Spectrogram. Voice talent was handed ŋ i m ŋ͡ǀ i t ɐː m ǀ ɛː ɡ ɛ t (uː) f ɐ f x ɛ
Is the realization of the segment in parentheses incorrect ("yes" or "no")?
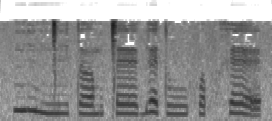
no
